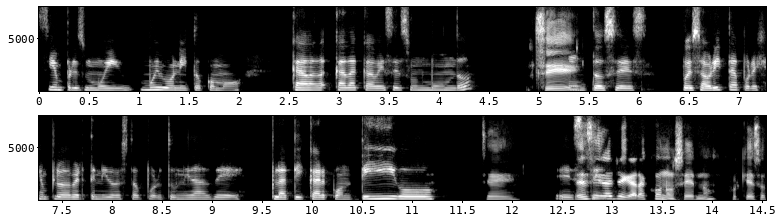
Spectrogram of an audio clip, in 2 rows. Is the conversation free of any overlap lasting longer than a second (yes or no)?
yes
